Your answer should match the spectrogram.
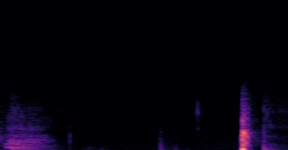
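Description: Video game bow fire: a short whooshing release, faint clicks, then a sharp, loud arrow shot that quickly fades. Close and crisp, with no one talking.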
